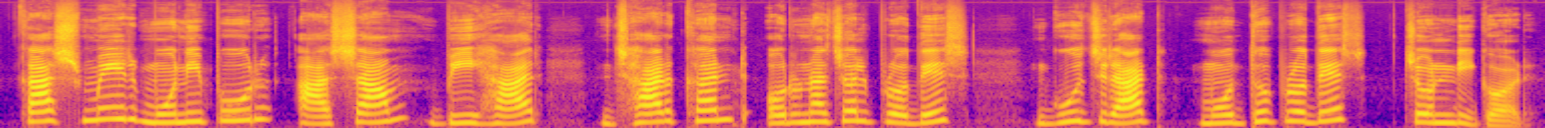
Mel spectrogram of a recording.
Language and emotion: Santali, neutral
